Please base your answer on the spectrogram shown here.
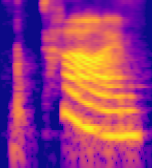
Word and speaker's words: time: So we go t, I, It's not it, it's t, I, That makes it an I sound. T, I, time.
